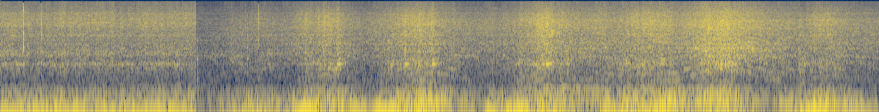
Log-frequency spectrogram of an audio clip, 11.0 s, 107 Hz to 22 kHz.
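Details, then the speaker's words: 2010 Porsche Panamera 4S, naturally aspirated V8, idling after a long startup with Check Engine and dashboard warning lights: low rumble surging and sagging unevenly, clearly rough stumbling idle; owner suspects a failing high pressure fuel pump, not confirmed. "it runs really really rough at idle and then Christmas tree on the dashboard I'll show you right now so here's the Christmas tree than hurting my car right now start/stop mode deactivated I don't know if you guys can hear how rough that is instantly Check Engine"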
